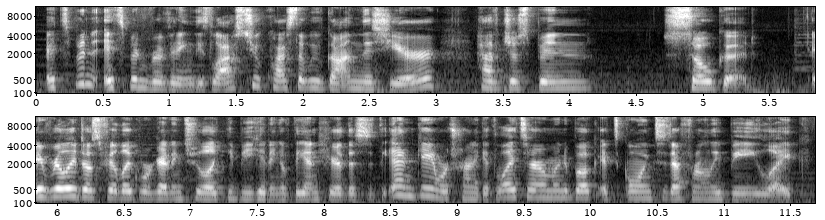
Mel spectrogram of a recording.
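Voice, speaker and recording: A woman giving casual, rambling game commentary as a video creator, thinking aloud and questioning herself as she goes. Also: mid-range voice. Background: background music.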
